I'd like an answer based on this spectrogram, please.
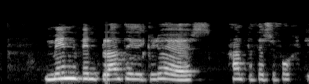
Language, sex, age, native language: Icelandic, female, 12, Polish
